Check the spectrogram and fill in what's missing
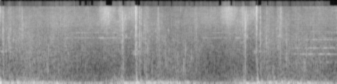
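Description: Confringo blast spell explosions in Hogwarts Legacy, several loud booming bursts with sharp cracks rolling over a rumbling low background, close and forceful, with no talking.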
